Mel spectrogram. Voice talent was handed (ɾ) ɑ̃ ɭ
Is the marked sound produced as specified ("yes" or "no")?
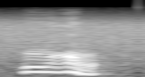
no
